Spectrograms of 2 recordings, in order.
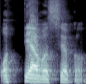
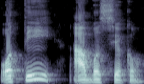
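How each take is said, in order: First: The two words merge into one word. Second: The two words are said separately. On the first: "ଉଚ୍ଚାରଣ କରିଦେଲେ ଅତ୍ୟାବଶ୍ୟକ, ଶୁଣିବା ପାଇଁ ବି ଭଲ ଲାଗିଲା" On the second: "ଆମେ କହୁଛେ ଅତି ଆବଶ୍ୟକ"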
